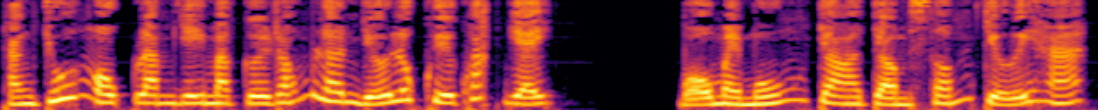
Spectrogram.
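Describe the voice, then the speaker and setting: A woman voicing a shrill, boastful, foul-mouthed middle-aged mother who screeches her abuse. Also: normal speed, a little mellow, no echo, clean studio sound, natural voice. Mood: scolding.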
